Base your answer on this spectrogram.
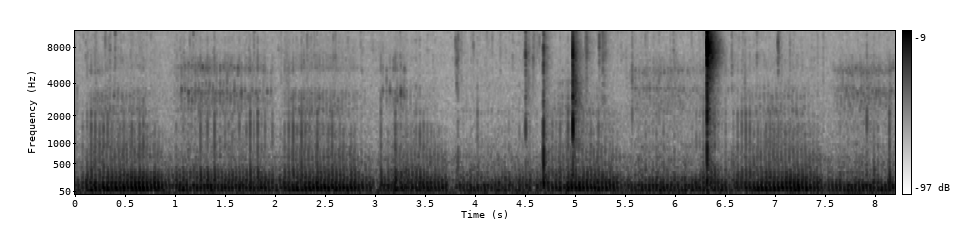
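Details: Domestic cat purring while asleep by a warm fireplace, a low continuous rumble that swells and eases in breathing cycles about a second long, with occasional fire crackles and one bright pop.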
